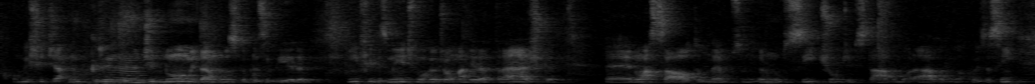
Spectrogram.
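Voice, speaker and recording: A Brazilian man with a Brazilian Portuguese accent gives an explanatory online lesson and keeps checking that his listeners are following. His voice sits at an ordinary pitch. He is recorded from a distance in a very echoey room, with a little background noise. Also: a little mellow. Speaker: teacher. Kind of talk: online course lecture.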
